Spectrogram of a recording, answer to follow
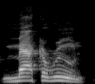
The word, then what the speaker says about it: Maakaron: got belts here and my last name is pronounced macaroon like the cookie macaroon talking uh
